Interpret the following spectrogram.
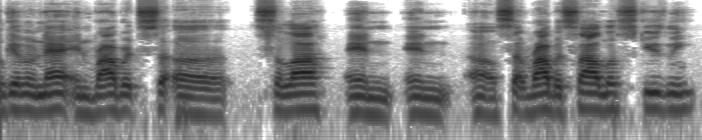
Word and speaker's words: Saleh: I keep can't getting pronounce his last Salah. It's Salah.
